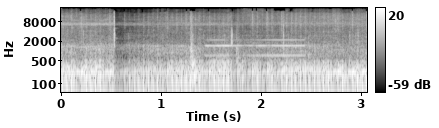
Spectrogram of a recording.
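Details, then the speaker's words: 2005 Ford Five Hundred that sat for years with low mileage, idling roughly with a puffing tick and irregular stumbles. It has an exhaust leak and a misfire, worse at idle than under throttle; owner suspects an injector or coil pack. "You can hear it's got an exhaust leak too. So yeah, exhaust leak and misfire."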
